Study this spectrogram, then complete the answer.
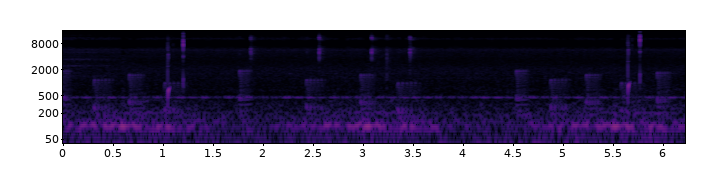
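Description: Soft clicks sound as game buttons are pressed.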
